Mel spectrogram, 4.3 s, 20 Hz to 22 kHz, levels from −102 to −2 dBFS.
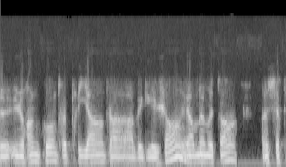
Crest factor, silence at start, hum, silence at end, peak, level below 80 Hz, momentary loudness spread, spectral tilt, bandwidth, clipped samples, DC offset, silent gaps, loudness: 12 dB; 0 s; none; 0 s; -8 dBFS; -52 dBFS; 6 LU; -7.5 dB/octave; 15 kHz; under 0.1%; under 0.1%; none; -20 LUFS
